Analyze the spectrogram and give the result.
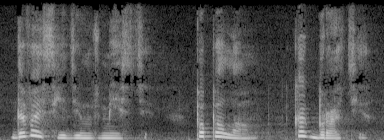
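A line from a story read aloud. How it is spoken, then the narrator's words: Gentle, simple. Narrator (Russian): ласково и просто сказал Иван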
